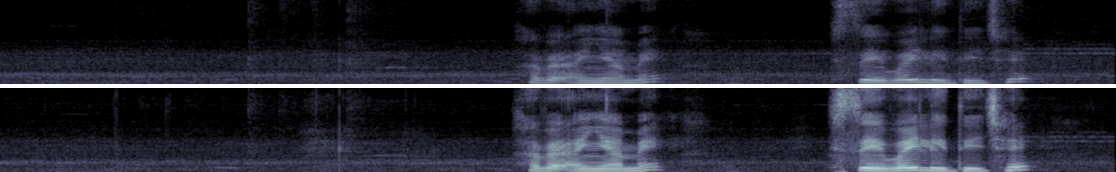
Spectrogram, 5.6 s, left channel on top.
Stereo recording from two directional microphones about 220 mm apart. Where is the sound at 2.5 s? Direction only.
45° right (ahead or behind).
